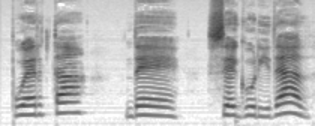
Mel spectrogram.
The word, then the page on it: puerta de seguridad: Spanish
